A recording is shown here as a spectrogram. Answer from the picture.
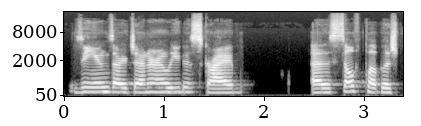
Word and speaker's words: zine: Pronounced as in magazines, zines are generally described as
